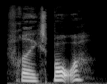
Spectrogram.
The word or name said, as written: frederiksborger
